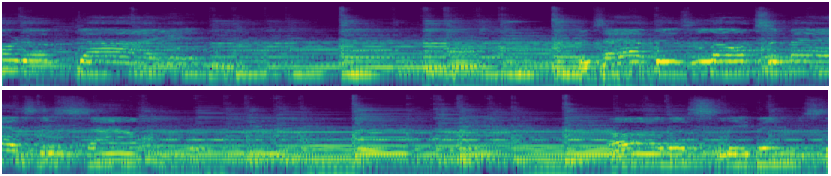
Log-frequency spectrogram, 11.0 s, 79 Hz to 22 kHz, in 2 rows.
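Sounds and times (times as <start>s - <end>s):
acoustic guitar strumming: 0.0s - 11.0s
person singing country song: 0.0s - 11.0s.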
